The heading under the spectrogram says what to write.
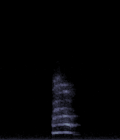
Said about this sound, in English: That cat meow was perfectly timed. Cat loves it. All about it. Cat's all about it.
